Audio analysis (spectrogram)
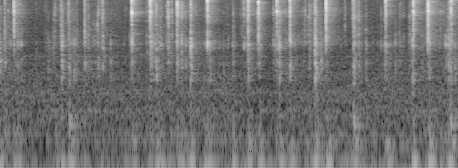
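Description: Fingertips type fast on a full-size backlit pink mechanical keyboard with round plastic typewriter-style keycaps. A rapid, uneven stream of sharp, bright clicks rings very briefly over a low, soft thump beneath.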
